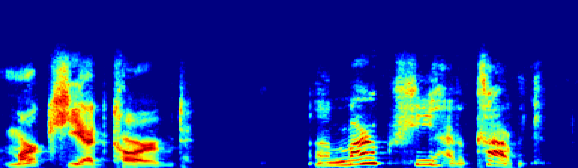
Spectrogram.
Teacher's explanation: instead of saying he had and really pushing hard on that D move right into that c he had carved so don't finish that D sound so um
